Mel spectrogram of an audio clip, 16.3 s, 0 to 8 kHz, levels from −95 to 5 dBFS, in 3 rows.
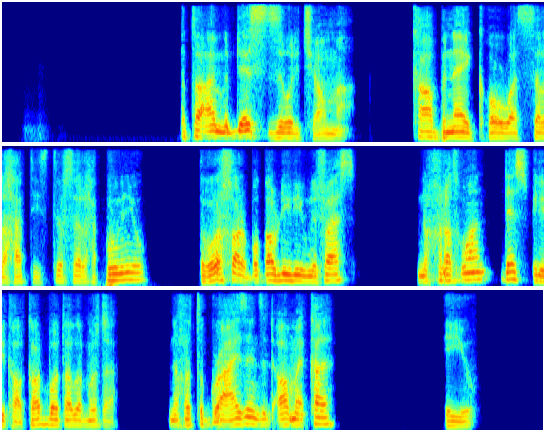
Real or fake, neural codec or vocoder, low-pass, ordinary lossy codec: fake; codec, 16 kHz in and 24 kHz out, 0.4 kbps, LongCat-Audio-Codec, fine tuned four codebook decoder; 7.2 kHz; MP3, 48 kbps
